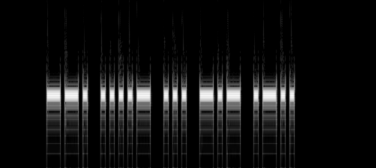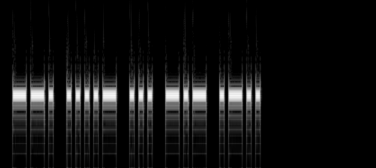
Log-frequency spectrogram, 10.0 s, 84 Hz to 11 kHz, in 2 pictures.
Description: Morse code, heard as a keyed tone, about 20 wpm, 700 Hz. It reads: G4SKL G4SKL
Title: DXCC-100 Call Signs - 5 Characters - Repeated 3x - 20wpm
